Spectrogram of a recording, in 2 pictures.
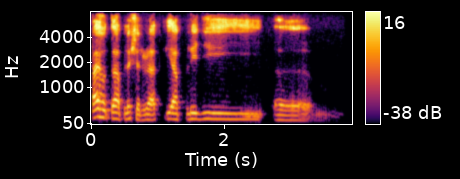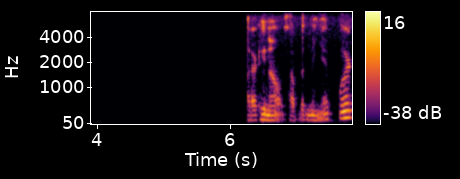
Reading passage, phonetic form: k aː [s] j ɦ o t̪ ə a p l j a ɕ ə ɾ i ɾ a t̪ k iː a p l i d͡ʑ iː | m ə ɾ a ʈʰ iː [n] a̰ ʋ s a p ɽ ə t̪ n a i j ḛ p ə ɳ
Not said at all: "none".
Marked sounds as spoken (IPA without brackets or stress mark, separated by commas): none, n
